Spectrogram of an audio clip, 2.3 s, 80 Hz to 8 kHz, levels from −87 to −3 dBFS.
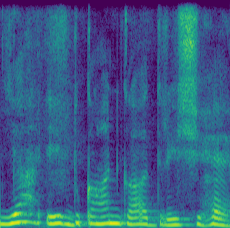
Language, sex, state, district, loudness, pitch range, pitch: Hindi, female, Jharkhand, Deoghar, -16 LUFS, 225-255 Hz, 240 Hz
